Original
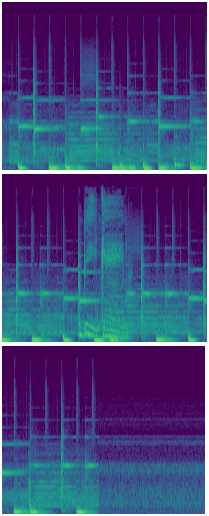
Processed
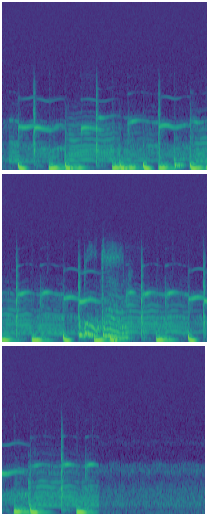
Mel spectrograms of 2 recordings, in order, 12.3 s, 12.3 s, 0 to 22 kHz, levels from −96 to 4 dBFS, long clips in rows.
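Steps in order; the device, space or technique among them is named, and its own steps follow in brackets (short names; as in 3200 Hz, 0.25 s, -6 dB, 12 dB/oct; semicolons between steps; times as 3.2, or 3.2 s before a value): cassette deck with a dirty head (tape spacing loss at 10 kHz 44 dB; wow and flutter; white noise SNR 33 dB); gain +3.5 dB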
